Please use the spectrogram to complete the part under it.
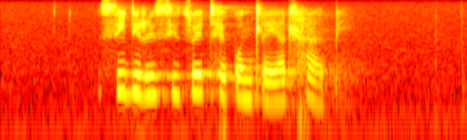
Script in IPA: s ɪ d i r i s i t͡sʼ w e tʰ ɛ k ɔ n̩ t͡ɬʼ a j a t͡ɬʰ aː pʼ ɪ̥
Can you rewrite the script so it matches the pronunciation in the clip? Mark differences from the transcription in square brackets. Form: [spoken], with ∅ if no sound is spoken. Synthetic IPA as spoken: s ɪ d i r i s i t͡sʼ w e tʰ ɛ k ɔ n̩ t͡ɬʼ [ɛ] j a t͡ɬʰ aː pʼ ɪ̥

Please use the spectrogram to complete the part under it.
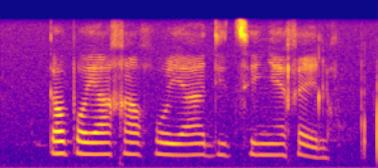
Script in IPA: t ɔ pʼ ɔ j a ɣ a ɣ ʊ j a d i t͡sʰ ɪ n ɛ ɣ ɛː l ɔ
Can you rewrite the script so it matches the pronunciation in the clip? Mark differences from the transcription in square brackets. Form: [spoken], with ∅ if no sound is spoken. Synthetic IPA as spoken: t ɔ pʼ ɔ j a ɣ a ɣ ʊ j a d i t͡sʰ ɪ [ɲ] ɛ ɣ ɛː l ɔ

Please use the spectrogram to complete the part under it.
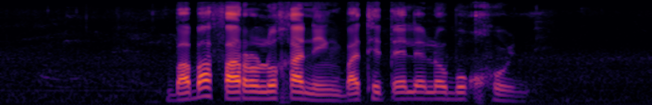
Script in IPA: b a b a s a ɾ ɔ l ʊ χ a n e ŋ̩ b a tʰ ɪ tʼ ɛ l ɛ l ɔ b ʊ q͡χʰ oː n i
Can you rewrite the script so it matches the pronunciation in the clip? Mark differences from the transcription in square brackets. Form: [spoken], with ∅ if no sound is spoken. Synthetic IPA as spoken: b a b a [f] a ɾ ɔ l ʊ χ a n e ŋ̩ b a tʰ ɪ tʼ ɛ l ɛ l ɔ b ʊ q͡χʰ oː n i

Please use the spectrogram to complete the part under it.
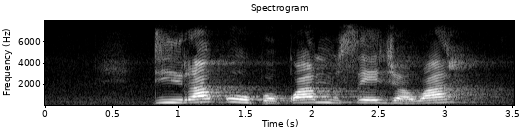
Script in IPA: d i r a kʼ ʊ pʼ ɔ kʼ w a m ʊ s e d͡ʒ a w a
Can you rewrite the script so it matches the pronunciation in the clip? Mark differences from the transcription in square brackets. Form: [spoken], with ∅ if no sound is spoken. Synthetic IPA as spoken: d i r a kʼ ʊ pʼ ɔ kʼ w a m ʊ s e d͡ʒ a w a

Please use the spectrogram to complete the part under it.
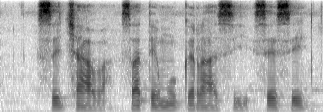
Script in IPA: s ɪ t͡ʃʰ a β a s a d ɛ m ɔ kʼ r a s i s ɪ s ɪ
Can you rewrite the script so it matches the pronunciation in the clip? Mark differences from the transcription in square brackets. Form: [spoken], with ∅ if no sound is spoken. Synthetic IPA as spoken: s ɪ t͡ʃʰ a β a s a d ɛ m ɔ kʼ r a s i s ɪ s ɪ

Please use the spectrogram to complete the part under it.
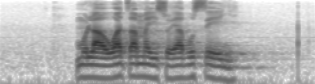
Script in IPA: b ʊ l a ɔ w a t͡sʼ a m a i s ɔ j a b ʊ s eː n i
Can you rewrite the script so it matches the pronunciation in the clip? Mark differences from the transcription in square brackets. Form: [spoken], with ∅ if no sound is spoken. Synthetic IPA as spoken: [m] ʊ l a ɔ w a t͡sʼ a m a i s ɔ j a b ʊ s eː [ɲ] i

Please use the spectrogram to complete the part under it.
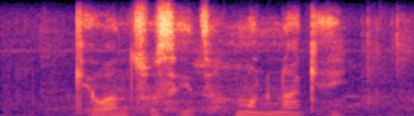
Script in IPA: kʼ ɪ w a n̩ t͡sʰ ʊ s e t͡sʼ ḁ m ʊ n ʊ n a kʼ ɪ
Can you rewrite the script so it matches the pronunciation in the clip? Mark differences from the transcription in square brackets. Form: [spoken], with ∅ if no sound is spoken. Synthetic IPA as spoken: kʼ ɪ w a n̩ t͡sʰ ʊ s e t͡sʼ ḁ m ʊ n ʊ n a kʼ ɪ

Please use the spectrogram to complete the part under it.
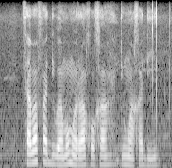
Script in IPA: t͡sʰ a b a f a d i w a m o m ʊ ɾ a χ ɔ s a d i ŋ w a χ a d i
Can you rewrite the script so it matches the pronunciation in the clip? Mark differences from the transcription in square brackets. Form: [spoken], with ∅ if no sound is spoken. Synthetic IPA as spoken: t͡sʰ a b a f a d i w a m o m ʊ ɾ a χ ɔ [χ] a d i ŋ w a χ a d i

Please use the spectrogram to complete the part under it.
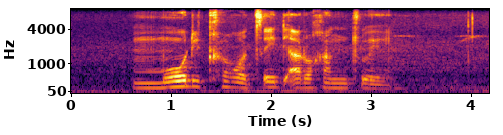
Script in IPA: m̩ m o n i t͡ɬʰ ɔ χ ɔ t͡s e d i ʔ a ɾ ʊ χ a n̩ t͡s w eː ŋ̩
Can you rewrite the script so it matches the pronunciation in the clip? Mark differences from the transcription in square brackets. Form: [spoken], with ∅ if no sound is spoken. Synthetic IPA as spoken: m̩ m o [d] i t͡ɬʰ ɔ χ ɔ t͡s e d i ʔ a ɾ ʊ χ a n̩ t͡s w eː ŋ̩

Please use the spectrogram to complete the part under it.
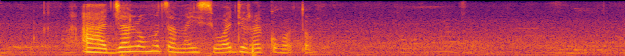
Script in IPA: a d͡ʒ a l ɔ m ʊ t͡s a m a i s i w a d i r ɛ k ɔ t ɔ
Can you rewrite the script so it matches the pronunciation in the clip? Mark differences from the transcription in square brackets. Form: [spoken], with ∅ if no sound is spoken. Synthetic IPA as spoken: a d͡ʒ a l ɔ m ʊ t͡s a m a i s i w a d i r ɛ k [ɔː] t ɔ

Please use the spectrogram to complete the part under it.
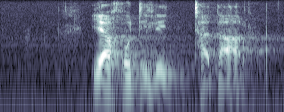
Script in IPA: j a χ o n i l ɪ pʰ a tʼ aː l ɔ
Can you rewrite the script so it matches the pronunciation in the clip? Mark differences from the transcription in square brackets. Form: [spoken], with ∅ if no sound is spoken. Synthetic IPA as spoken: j a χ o [d] i l ɪ [tʰ] a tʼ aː [r] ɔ

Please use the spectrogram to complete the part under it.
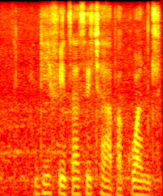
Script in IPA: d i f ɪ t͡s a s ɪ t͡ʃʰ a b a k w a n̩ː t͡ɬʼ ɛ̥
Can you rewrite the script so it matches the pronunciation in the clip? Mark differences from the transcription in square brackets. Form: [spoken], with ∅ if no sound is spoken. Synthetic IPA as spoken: d i f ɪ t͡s a s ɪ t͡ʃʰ a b a k w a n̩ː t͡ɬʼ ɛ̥

